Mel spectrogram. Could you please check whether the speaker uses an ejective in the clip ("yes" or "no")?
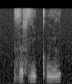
yes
